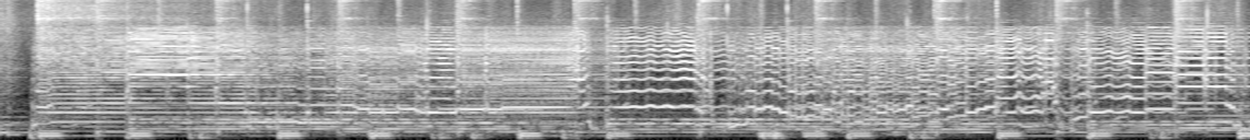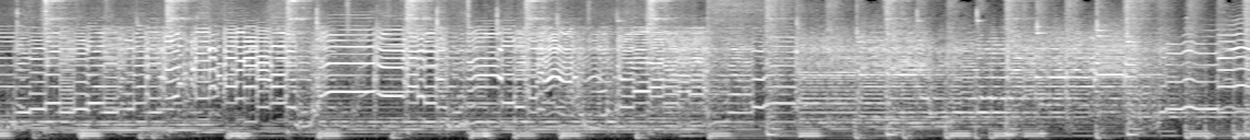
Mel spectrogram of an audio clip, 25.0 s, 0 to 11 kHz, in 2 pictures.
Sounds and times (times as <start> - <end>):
Bass guitar: 0.0 - 25.0
Drum: 0.0 - 25.0
Electric guitar: 0.0 - 25.0
Rock music: 0.0 - 25.0.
